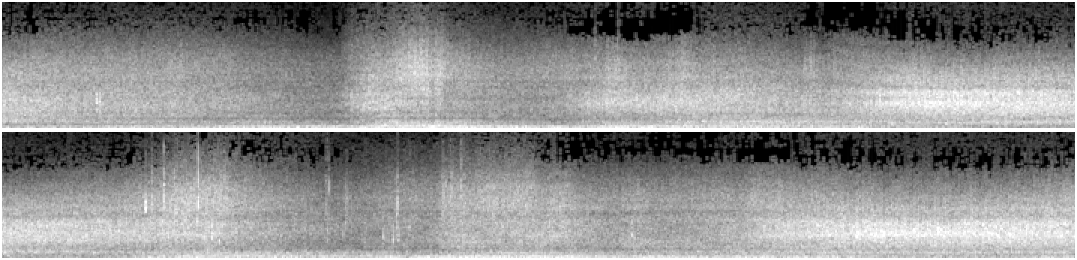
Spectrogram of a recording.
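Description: Sea surf breaking on a cobble beach: a steady wash that swells several times as waves come in.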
